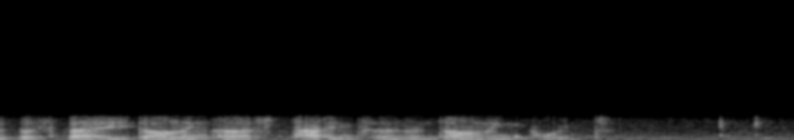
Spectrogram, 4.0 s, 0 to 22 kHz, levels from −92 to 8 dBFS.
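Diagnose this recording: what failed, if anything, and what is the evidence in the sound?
The iLBC codec affects the whole clip, from start to finish, at the codec stage. The speech is confined to a telephone band of roughly 200 Hz to 3.4 kHz, with nothing above 4 kHz, and carries a plainly audible rough, synthetic texture, which fits iLBC's 15.2 kbps mode. The roughness comes from coding each 20 ms frame's excitation independently of the previous frame, so fine detail is approximated frame by frame rather than carried smoothly across.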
